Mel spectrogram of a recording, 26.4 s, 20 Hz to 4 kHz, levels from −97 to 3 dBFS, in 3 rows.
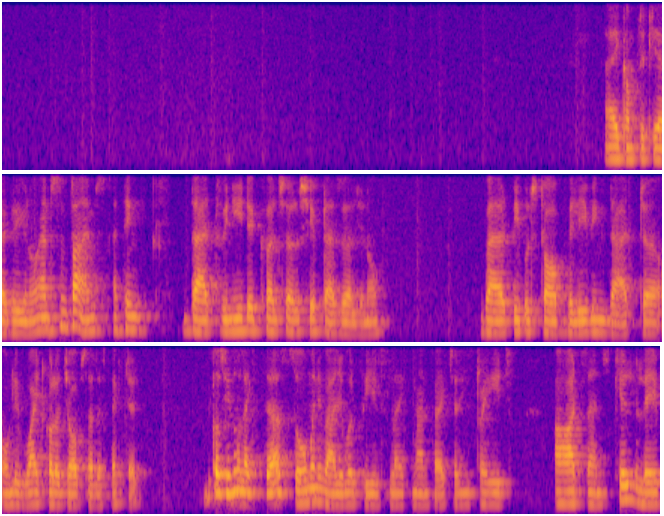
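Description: Nothing stood out on listening to this speech, which comes across as it normally would after passing through a narrowband G.711 call path.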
